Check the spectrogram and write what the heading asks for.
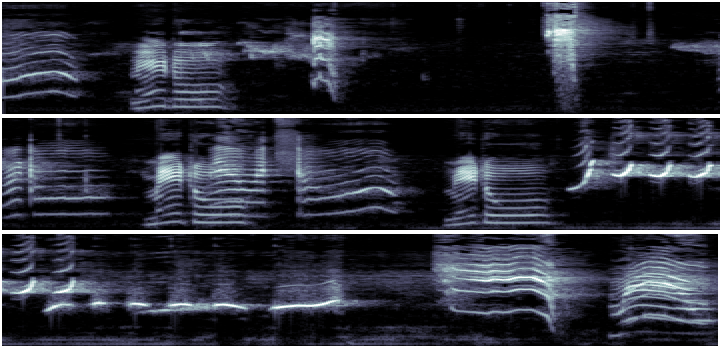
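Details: Indian ringneck parakeet talking at home: bursts of nasal word-like syllables, a sharp click, then a quick stuttering run of short notes ending in rising whistled tones.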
